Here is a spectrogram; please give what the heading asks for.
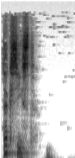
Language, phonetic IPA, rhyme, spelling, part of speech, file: Russian, [tɐkˈsʲist], -ist, таксист, noun, Ru-таксист.ogg
- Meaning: taxi driver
